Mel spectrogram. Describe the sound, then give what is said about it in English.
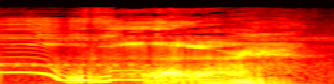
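A voice imitates a rainforest frog's croak: one drawn-out, gravelly call that slides down in pitch, then rumbles on as a low, rough grunt, loud and steady for under two seconds. “Okay, enough with the croaking. We heard you, frog.”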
